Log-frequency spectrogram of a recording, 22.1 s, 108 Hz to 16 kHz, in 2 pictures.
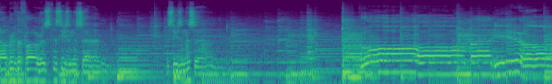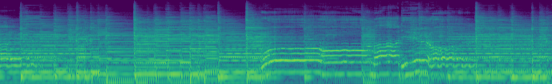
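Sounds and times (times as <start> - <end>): acoustic guitar strummed and picked: 0.0 - 22.0.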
